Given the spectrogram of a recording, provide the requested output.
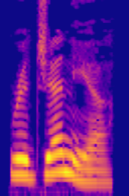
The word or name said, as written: regenia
